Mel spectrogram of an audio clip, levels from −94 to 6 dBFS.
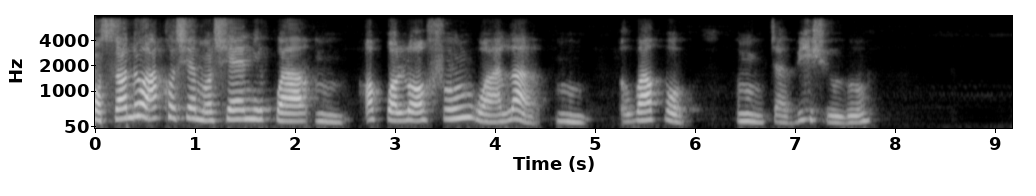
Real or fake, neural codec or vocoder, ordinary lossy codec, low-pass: fake; codec, 16 kHz in and 24 kHz out, 0.8 kbps, FocalCodec, streaming, 65536 codes; none; 7.2 kHz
